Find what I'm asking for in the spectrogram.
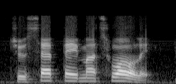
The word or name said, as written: Mazzuoli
